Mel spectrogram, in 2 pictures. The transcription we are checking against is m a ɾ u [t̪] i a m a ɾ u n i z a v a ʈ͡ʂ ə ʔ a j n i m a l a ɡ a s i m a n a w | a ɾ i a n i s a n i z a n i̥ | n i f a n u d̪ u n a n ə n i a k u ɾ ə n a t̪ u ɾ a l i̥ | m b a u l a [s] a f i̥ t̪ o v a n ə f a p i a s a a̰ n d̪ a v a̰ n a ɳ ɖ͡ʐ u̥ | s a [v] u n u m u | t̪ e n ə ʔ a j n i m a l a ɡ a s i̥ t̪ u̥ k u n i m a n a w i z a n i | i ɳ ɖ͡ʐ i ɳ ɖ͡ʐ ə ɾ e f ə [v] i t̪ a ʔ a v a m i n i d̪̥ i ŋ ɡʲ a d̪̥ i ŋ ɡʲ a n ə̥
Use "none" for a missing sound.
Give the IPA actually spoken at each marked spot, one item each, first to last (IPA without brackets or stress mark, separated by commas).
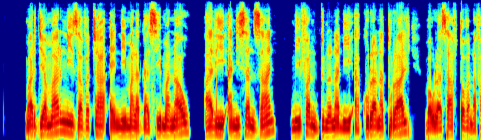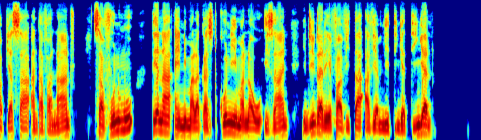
d̪, s, v, v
